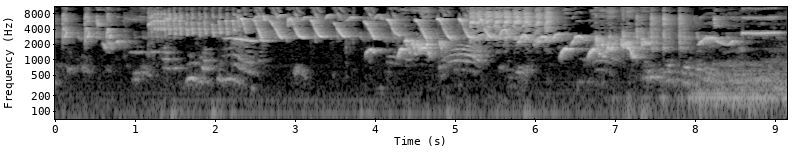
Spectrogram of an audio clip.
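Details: White-rumped shamas just out of moult, singing in a duel meant to bring back their performance: a rich, continuous run of fast high chirps, rapid repeated trills and swooping whistles, varied and unbroken.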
